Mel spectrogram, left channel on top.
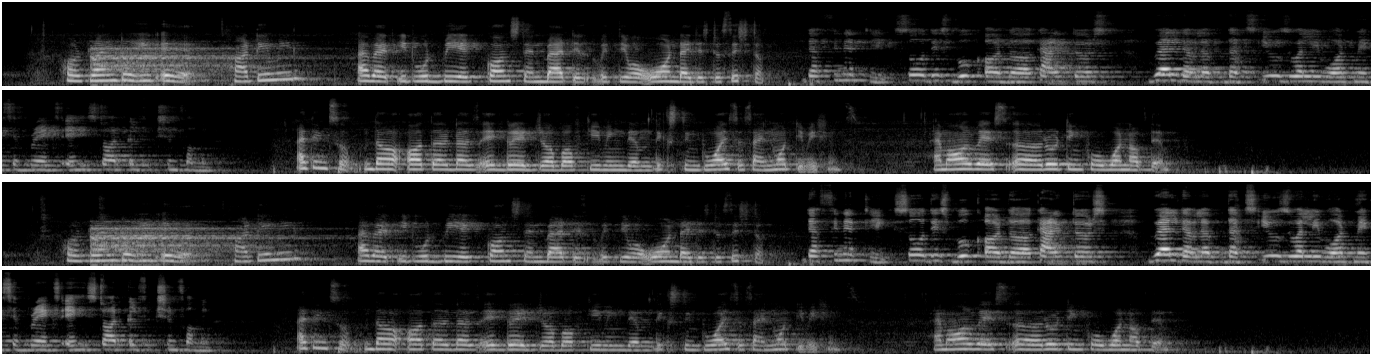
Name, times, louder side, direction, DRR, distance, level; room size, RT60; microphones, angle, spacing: voice 1, 0.3-3.1 3.5-7.7 16.6-22.3 22.6-25.4, left 4 dB, 60° left, 10 dB, 0.5 m, -23 dB
sound 1, 0.9-3.5, right 1 dB, 5° right, 0.4 m, -30 dB
voice 2, 8.1-15.8, right 2 dB, 55° right, 8 dB, 1.0 m, -24 dB
21.0 x 8.9 x 5.7 m, 1.1 s
head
